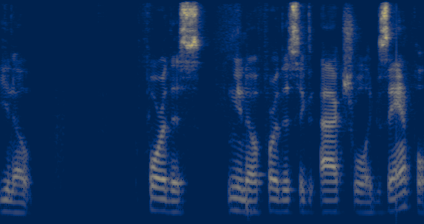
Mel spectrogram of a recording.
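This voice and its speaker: A man speaks with fairly low pitch at a fairly slow pace. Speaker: online marketing course instructor. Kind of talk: tutorial. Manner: halting, many fillers.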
